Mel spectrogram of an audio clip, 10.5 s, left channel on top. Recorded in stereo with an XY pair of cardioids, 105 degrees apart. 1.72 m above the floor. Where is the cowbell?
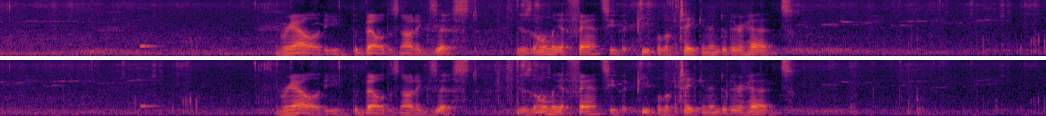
45° left, 8 m.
